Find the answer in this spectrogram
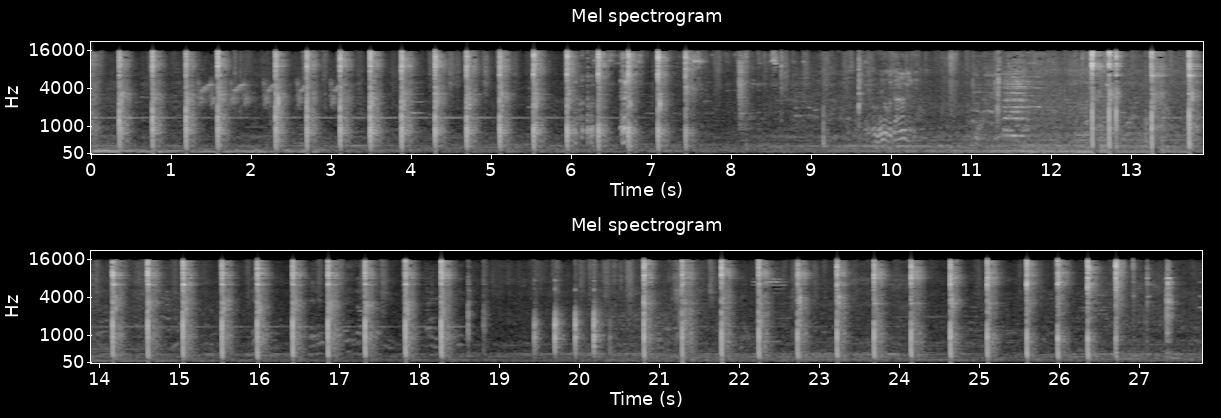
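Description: Metal hammer tapping a tool set on the valve spring retainers of a three-cylinder cylinder head, sharp metallic strikes about two to three a second, coming in runs with a pause in the middle. This is the valves being stripped, the retainers knocked to free the collets.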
